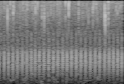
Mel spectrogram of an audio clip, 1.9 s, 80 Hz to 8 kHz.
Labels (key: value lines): label: biophony, rattle
recorder: SoundTrap 500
